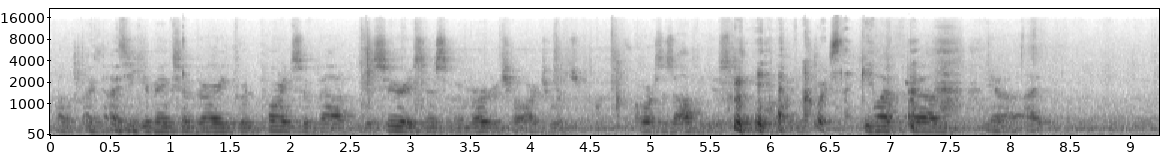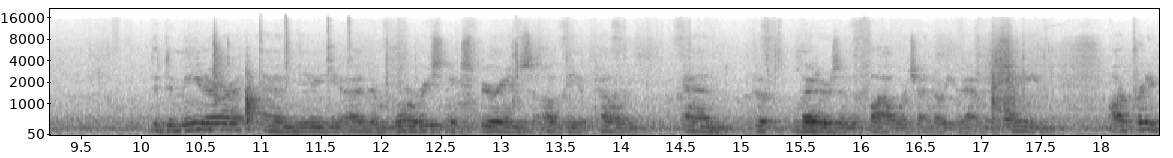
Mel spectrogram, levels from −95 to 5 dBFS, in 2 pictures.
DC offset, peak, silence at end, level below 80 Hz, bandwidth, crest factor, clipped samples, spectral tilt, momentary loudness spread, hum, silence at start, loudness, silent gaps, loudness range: under 0.1%; -6 dBFS; 0 s; -56 dBFS; 16 kHz; 22 dB; under 0.1%; -6 dB/octave; 16 LU; none; 0 s; -28 LUFS; none; 4 LU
